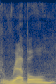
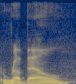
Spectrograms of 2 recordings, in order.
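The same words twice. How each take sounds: First: It is pronounced the way the noun is. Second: It is pronounced the way the verb is. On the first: It names a person who rebels. "the word rebel is a noun" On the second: It names the act of rebelling. "the word rebel is a verb"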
